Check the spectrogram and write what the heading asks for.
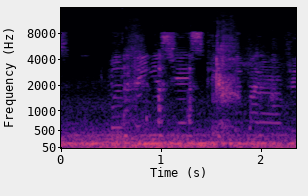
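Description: Steady low engine and road rumble inside a moving car's cabin, with brief fragments of voice over it.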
